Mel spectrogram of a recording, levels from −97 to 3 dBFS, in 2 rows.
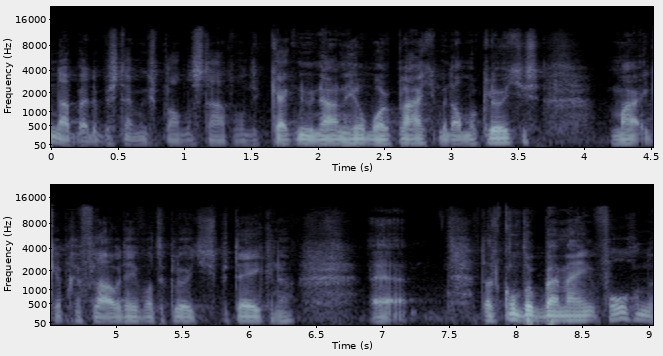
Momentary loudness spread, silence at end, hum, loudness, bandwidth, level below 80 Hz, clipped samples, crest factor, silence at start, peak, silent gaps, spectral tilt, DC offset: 15 LU; 0 s; none; -39 LUFS; 13 kHz; -58 dBFS; under 0.1%; 20 dB; 0 s; -18 dBFS; none; -6 dB/octave; under 0.1%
